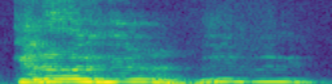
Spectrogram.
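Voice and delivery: high-pitched panicked yell, imitating a dying man; acted-out cry to be left alone. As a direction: yell it high, driving someone away. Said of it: "He was yelling out".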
